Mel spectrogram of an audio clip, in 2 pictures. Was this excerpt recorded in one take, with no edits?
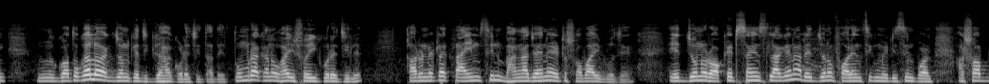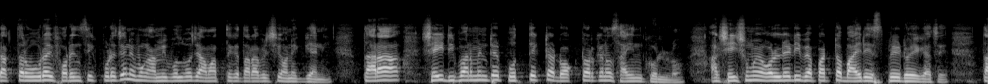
yes; 0 cuts

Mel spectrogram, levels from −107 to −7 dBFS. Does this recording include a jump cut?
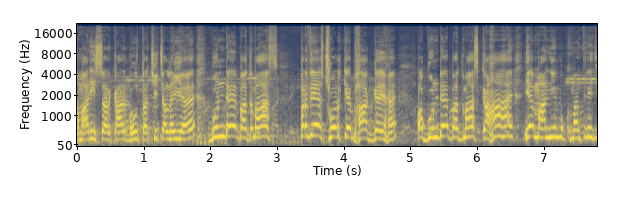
no; 0 cuts

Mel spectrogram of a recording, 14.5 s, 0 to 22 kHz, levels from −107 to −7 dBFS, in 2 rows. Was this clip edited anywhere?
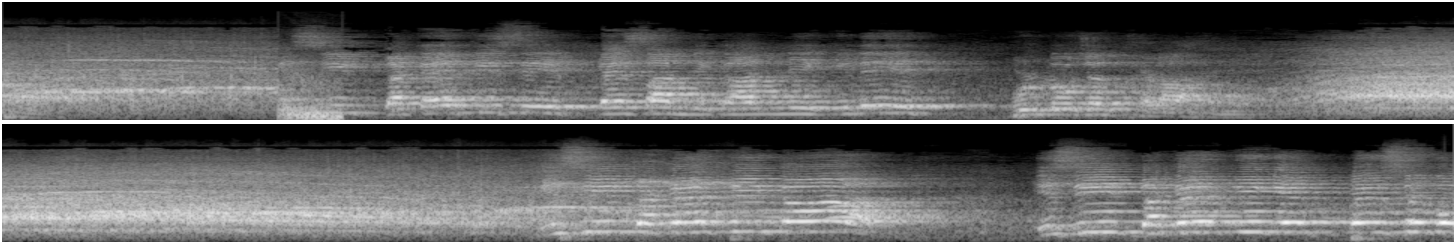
yes; 1 cut; at 1.4 s

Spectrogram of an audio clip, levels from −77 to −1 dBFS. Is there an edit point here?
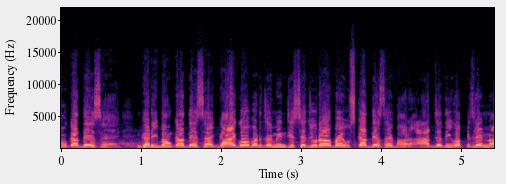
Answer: yes; 1 cut; at 4.4 s

